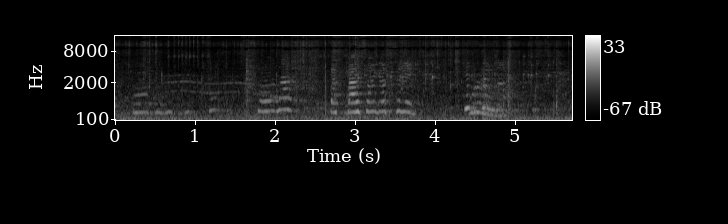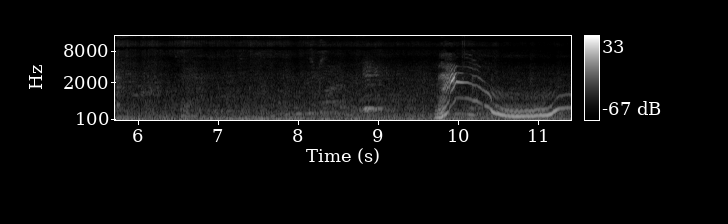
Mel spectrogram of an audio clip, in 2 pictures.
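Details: Stray street cats, one slapped by another; a drawn-out meow rising then dipping low near the end, after shorter harmonic mews, with people talking and outdoor street noise throughout.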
